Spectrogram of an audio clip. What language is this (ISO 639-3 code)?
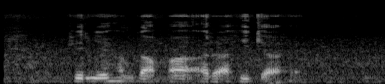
urd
